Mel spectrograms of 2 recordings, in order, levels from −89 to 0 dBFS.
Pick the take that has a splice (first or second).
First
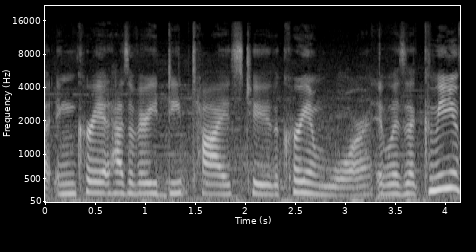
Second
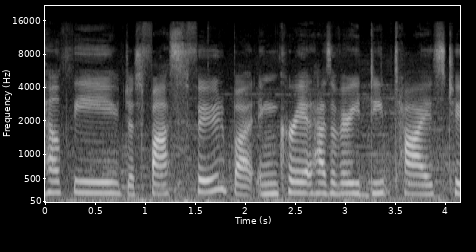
first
